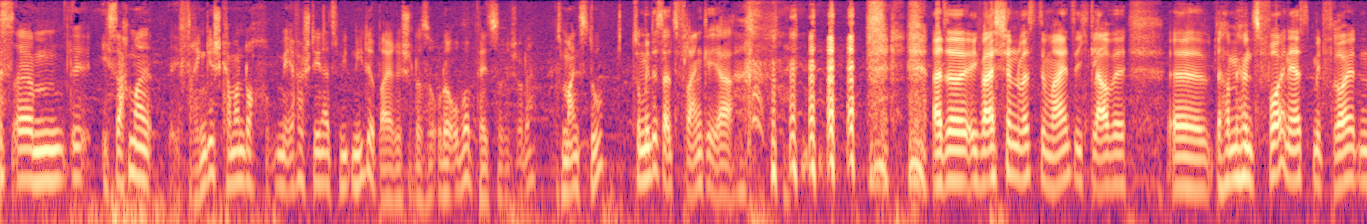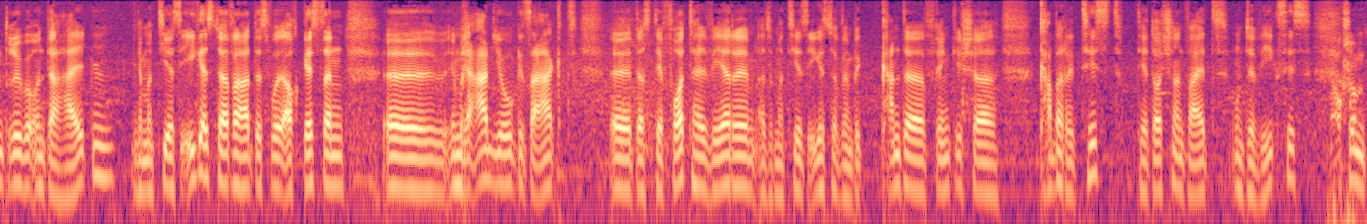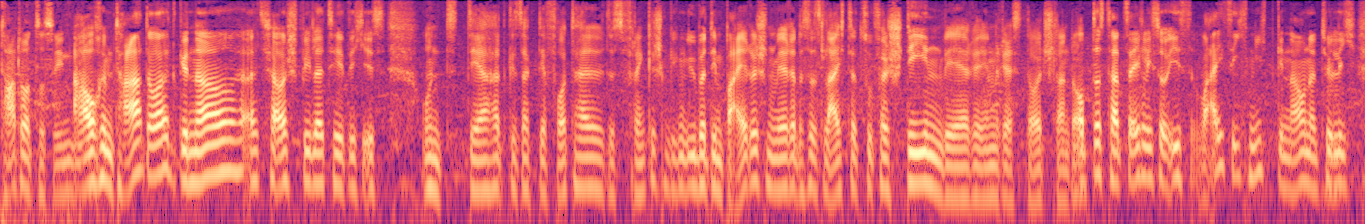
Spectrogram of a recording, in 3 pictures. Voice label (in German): Hochdeutsch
